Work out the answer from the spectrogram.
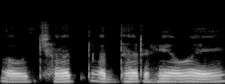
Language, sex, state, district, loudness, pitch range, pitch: Chhattisgarhi, male, Chhattisgarh, Jashpur, -19 LUFS, 125-135 Hz, 130 Hz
